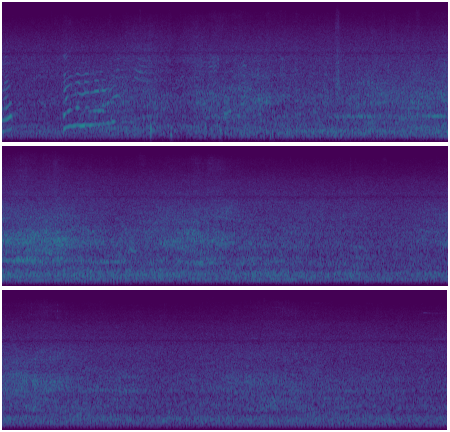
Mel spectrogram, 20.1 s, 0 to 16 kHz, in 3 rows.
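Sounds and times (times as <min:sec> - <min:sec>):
outdoor background wash: 0:00.0 - 0:20.0.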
